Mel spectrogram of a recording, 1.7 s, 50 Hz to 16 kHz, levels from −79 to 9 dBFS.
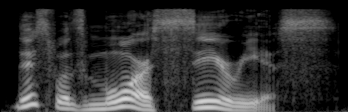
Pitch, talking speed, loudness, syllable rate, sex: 180 Hz, 140 wpm, -15 LUFS, 3.2 syllables/s, female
